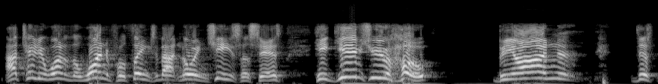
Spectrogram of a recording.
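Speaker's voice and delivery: loud, high preacher's proclamation; full-force preaching. Acted. Preacher promising hope beyond death, loud and high.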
